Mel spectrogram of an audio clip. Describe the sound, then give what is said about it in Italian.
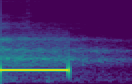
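A phone call reaches an answering machine with a single steady, mid-pitched telephone tone. It lasts about half a second, then gives way to a faint, fading line hiss. “Risponde la segreteria telefonica. Dopo riproviamo.”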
